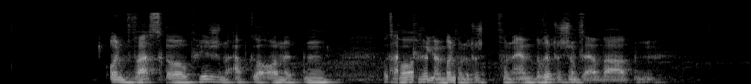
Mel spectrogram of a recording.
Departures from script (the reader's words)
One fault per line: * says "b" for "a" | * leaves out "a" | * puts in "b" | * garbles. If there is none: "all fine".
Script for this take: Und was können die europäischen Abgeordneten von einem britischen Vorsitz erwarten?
* leaves out "können die"
* garbles
* leaves out "Vorsitz"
